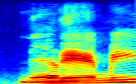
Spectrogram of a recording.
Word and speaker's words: NAMI: correct okay good and you're you're now you're pronouncing it right Nami ornami okay so what is Nami Naomi was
